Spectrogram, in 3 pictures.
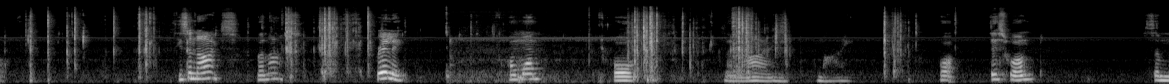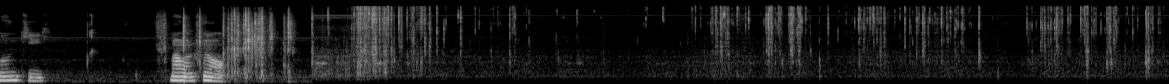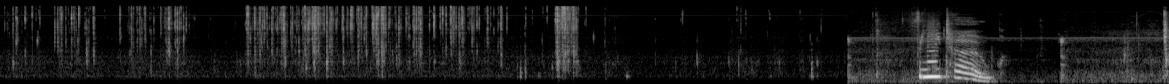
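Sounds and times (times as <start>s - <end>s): biscuits crunching while chewed: 12.6s - 32.3s.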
